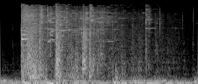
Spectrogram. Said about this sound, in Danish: Du øh, fyrer et øh, løb af med havlgeværet og rammer ham i brystet. Han flyver igennem krogstuen og over i øh, nogle øh, i forvejen smadrede øh, flasker.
